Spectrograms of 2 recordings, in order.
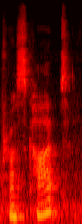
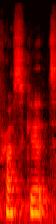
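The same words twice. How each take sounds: First: It is said the way outsiders say it. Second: It is said the way local residents say it. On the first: The speaker is not in the know. The speaker calls it wrong. "not Prescott" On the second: The speaker is in the know. The speaker calls it right. "it's pronounced Prescott, by the locals"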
